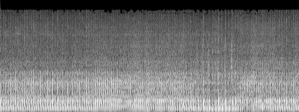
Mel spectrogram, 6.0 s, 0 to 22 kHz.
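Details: 2006 Honda TRX300EX quad, single-cylinder, started cold after exhaust stud fix and starter one-way bearing work; rapid, even putter with slight cold unevenness settles steadily, no knocks or rattles; normal cold idle.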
